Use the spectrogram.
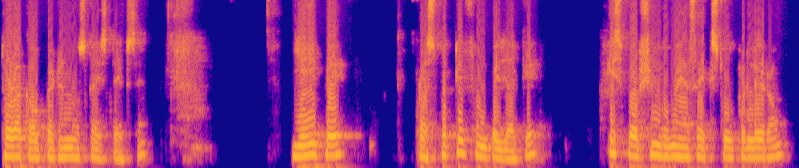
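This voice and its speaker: A man with a dark, soft-edged voice walks through software steps as an instructor. He speaks at a middling pitch, explaining off the cuff and dropping in English technical terms as he goes. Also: a little fast, long pauses, rough recording. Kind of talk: step-by-step screen tutorial, spoken off the cuff.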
